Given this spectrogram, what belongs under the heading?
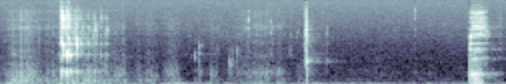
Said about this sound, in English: Oh, a burp from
